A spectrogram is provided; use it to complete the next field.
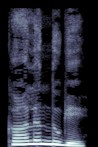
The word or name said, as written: ಕಾಲಾಂತಕ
